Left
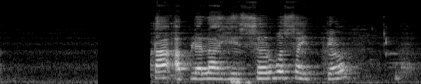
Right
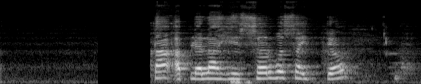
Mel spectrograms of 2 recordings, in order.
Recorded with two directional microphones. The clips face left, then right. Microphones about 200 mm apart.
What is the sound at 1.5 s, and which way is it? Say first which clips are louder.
Speech: right 3 dB; 35° right (ahead or behind).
